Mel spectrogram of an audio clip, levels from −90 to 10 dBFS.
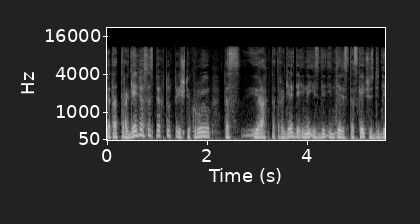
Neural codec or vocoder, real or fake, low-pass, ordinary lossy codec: none; real; 10.8 kHz; AAC, 32 kbps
